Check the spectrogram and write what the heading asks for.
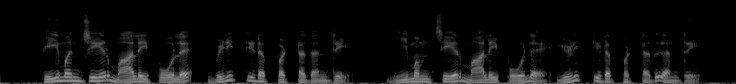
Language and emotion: Tamil, neutral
